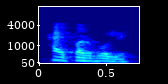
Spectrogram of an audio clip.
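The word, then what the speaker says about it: hyperbole: ভাষায় এটাকে বলা হয় হাইপারবলি। কি বলা হয়? হাইপার। অনেকে উচ্চারণ করেন হাইপারবোল। নট বোল। হাইপারবলি। উচ্চারণ কি? হাইপারবলি।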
